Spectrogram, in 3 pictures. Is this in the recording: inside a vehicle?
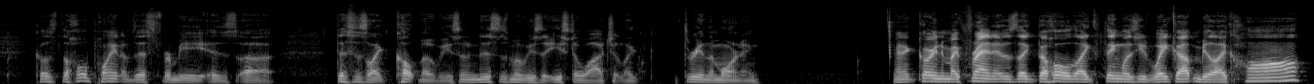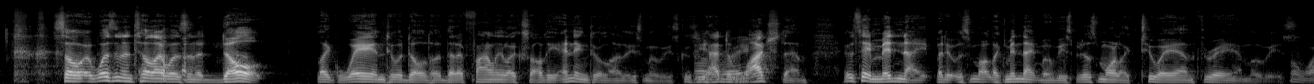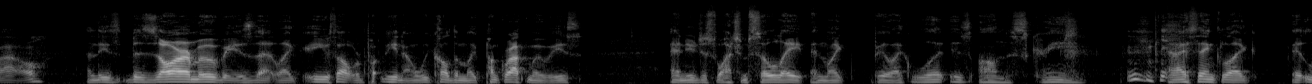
no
